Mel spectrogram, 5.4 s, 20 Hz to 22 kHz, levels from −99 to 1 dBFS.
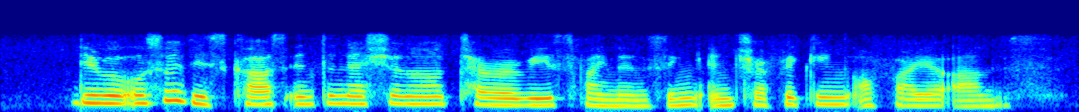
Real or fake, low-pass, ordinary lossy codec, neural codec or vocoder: fake; 7.2 kHz; Opus, 16 kbps; codec, 16 kHz in and 24 kHz out, 2.2 kbps, FireRedTTS-2 codec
